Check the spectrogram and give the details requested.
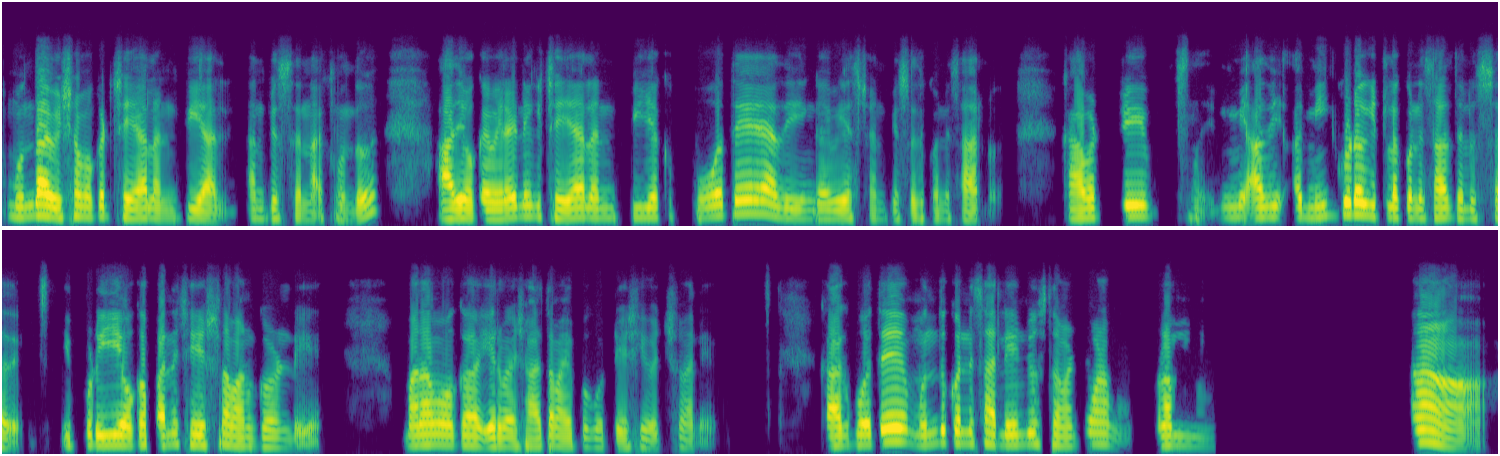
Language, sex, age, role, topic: Telugu, male, 25-29, guest, ఆలస్యం చేస్తూ పనిని వాయిదా వేసే అలవాటు వచ్చినప్పుడు మీరు ఏమి చేస్తారు?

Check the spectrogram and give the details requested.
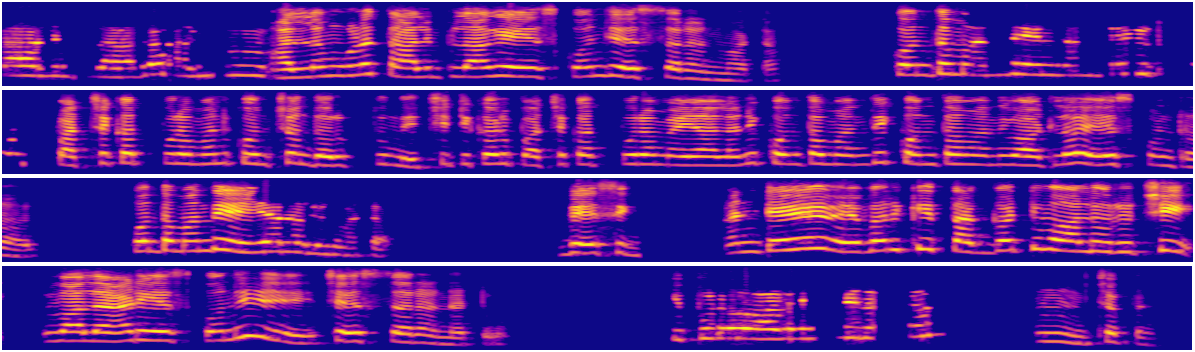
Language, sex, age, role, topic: Telugu, female, 25-29, guest, మీరు అందరితో కలిసి జరిపిన చక్కటి పండగ అనుభవం గురించి చెప్పగలరా?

